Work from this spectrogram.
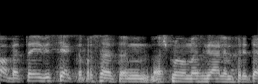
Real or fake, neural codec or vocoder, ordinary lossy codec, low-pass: real; none; AAC, 16 kbps; 7.2 kHz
